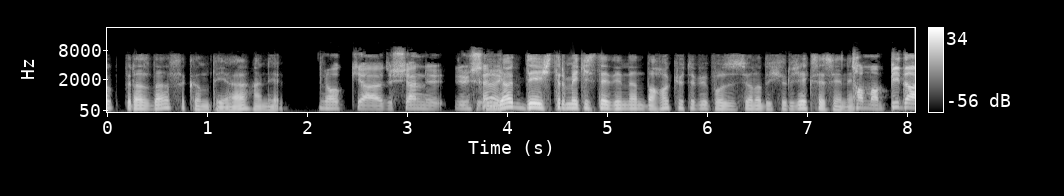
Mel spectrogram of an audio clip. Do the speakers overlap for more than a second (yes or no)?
no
